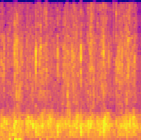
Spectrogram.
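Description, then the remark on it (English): A crowd claps their hands to the Lord in praise, a dense, steady wash of applause, many overlapping claps at a moderate, sustained level with no voices standing out. “Clap your hands to the Lord, give Him praise tonight.”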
